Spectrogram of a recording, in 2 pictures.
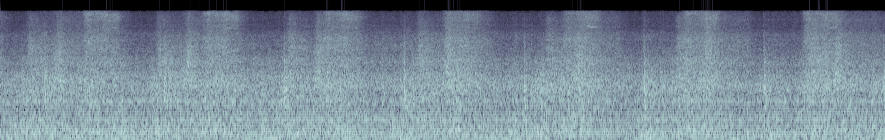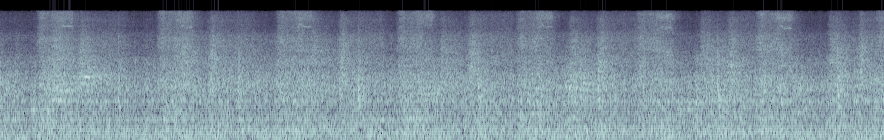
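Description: A packing machine hums and rattles steadily.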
